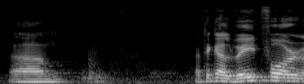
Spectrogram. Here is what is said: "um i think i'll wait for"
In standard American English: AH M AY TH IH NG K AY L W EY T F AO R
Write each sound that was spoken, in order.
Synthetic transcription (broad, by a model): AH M AY T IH NG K AY L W EY T F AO R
